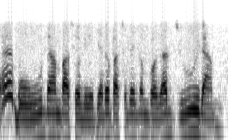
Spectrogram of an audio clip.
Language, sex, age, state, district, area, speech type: Assamese, male, 45-60, Assam, Darrang, rural, conversation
